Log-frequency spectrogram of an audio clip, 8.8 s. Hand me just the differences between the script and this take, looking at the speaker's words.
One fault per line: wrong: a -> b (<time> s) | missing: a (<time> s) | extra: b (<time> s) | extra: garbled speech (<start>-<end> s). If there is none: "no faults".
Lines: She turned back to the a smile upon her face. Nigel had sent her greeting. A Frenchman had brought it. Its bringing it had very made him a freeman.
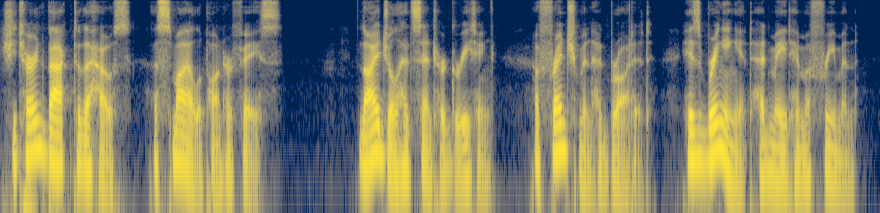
extra: house (0.9 s)
wrong: Its -> His (6.8 s)
missing: very (7.7 s)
